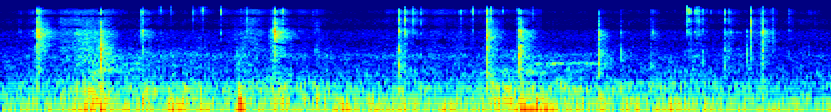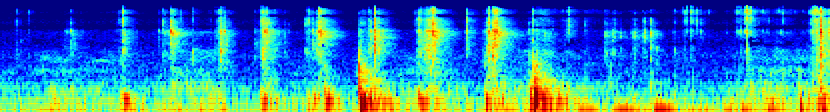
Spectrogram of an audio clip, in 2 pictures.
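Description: A solid white bar of soap, held in the hand, is scored and cut into cubes with a utility knife blade. Crisp, bright clicks and scratchy scrapes come irregularly over a low background hum, sparse at first, then denser and louder in the second half.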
